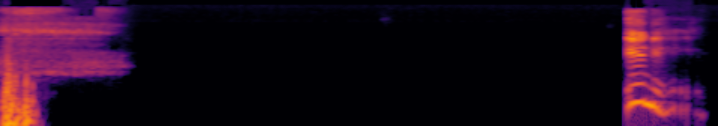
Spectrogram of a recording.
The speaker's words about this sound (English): So we're going to exhale through our mouths.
